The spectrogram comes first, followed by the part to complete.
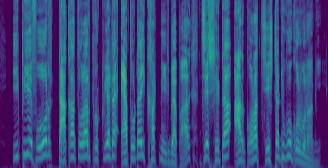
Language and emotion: Bengali, disgusted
